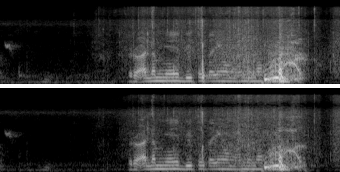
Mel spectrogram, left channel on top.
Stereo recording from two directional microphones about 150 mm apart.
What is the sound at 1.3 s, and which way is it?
Speech, 35° left (ahead or behind).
